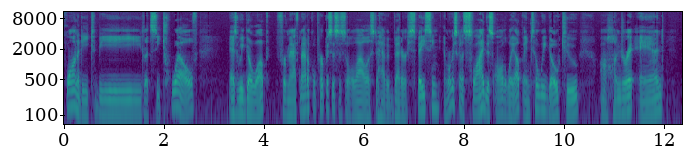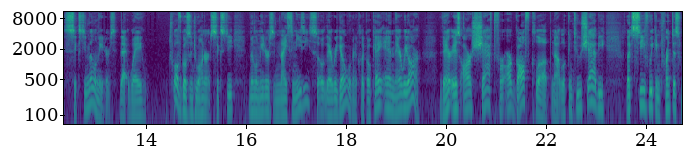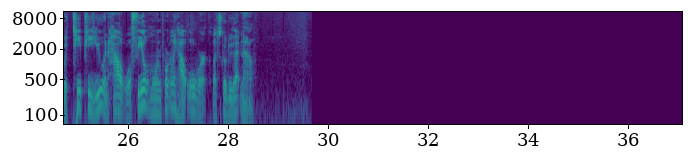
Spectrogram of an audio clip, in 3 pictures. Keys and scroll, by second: 0.7 ctrl+1, 0.9 2, 2.6 2, 10.9 1, 11.3 6, 11.6 0, 17.6 Return, 17.7 Return.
